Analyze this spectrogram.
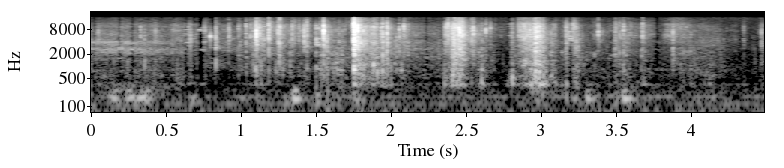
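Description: A foil wrapper crinkles and rips as it is torn open.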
